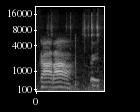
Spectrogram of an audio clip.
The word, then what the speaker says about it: caráter: Nas paroxítonas, nós temos aqui, ó, por exemplo, caráter, não é? Caráter. Então, a segunda sílaba, caráter.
